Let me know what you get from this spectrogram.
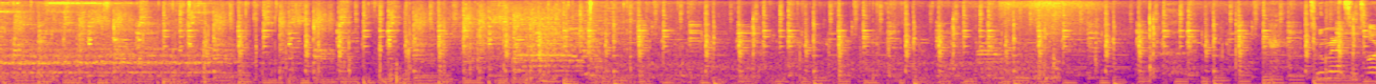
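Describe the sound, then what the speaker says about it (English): A train rumbles and clatters loudly and continuously, with rattling wheels and metallic clanks filling the whole stretch. "Train arrives here as per schedule."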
